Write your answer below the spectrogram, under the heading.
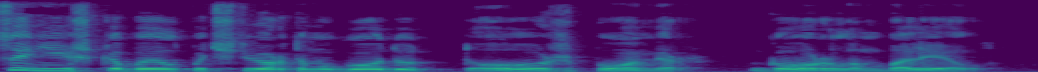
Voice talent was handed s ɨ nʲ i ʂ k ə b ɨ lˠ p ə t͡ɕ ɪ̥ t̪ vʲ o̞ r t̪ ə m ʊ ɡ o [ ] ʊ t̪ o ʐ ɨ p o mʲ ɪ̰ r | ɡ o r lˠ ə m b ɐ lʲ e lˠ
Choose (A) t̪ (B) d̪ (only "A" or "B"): B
